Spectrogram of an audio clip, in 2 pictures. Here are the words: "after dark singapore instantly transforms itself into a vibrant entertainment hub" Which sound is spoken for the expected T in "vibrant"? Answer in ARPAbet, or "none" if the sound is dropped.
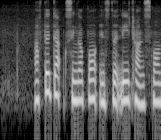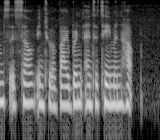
T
